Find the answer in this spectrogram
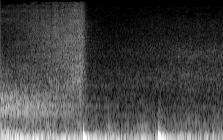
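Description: Title-card sound effect: a low rumble with two deep thuds about three-quarters of a second apart. The fading music's upper range cuts off at the first thud, a little under a second in.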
